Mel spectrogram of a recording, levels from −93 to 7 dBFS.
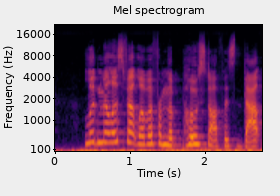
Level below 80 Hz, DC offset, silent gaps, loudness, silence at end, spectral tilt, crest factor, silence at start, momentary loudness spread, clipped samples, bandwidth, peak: -28 dBFS; under 0.1%; none; -24 LUFS; 0 s; -4.5 dB/octave; 14 dB; 0 s; 7 LU; under 0.1%; 13 kHz; -6 dBFS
